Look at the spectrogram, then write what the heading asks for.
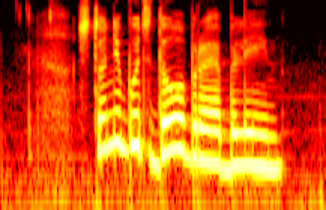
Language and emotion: Russian, positive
